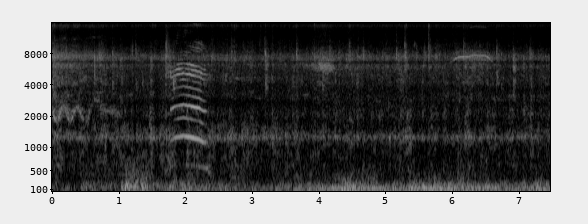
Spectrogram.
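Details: A cat gives a single short wavering meow, rich in harmonics, over a steady low rumble of passing traffic and vehicle noise.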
